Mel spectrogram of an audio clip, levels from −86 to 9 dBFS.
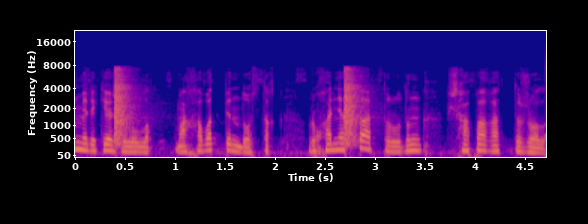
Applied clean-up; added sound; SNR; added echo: none; Clapping; 5 dB; none.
